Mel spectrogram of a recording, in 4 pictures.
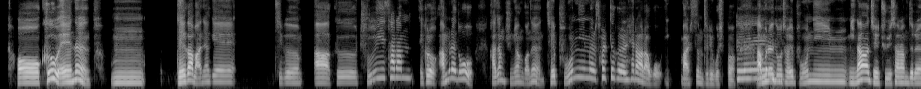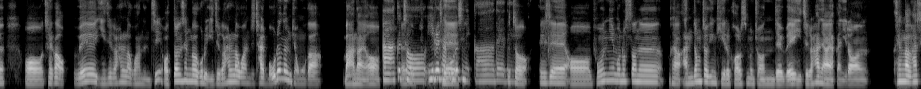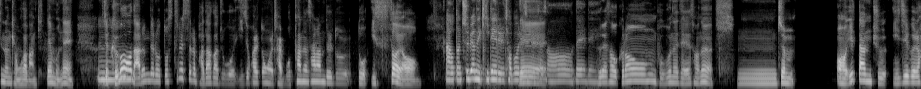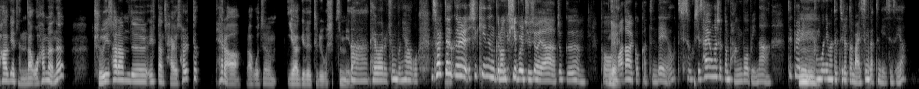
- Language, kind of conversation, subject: Korean, podcast, 직업을 바꾸게 된 계기가 무엇이었나요?
- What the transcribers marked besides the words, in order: other background noise; tapping; teeth sucking; laughing while speaking: "팁을"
